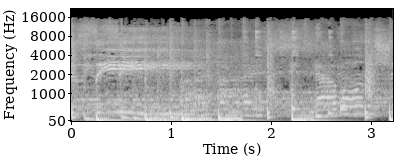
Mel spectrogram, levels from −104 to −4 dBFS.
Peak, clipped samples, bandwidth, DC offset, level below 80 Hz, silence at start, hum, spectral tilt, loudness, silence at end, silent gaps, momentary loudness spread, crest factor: -2 dBFS; under 0.1%; 16.5 kHz; under 0.1%; -22 dBFS; 0 s; none; -3 dB/octave; -15 LUFS; 0 s; none; 6 LU; 14 dB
